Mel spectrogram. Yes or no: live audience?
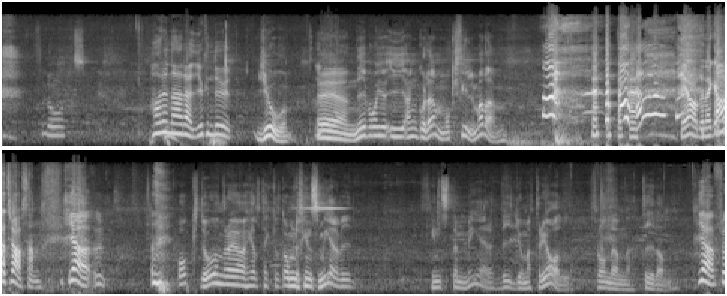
yes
